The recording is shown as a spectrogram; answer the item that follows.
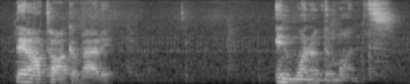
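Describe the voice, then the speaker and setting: Against noticeable background noise and audible room echo, a man with an American accent speaks with ordinary pitch variation. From Brooklyn, New York. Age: 60s. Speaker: podcaster and broadcast cameraman. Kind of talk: personal monologue. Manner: animated.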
